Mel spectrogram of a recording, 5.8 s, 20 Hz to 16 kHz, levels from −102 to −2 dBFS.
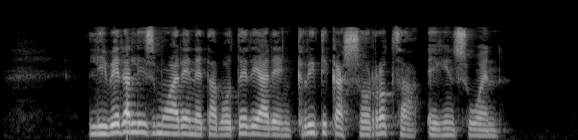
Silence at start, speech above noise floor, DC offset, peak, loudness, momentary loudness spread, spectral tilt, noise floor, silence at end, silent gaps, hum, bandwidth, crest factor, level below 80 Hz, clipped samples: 0.9 s; over 53 dB; under 0.1%; -20 dBFS; -37 LUFS; 11 LU; -3.5 dB/octave; under -90 dBFS; 0.8 s; none; none; 7.6 kHz; 18 dB; -80 dBFS; under 0.1%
